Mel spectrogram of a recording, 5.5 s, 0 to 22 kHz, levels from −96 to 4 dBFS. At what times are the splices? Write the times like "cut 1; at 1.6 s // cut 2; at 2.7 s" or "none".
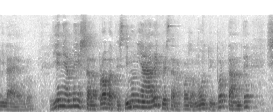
cut 1; at 1.0 s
